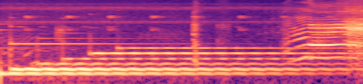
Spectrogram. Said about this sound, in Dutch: Ze wil weten waar dat gehuil vandaan komt.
